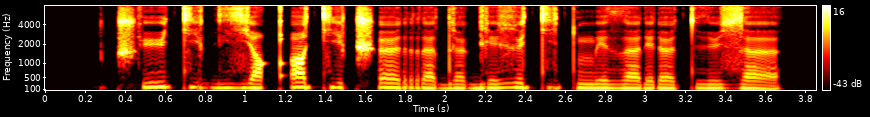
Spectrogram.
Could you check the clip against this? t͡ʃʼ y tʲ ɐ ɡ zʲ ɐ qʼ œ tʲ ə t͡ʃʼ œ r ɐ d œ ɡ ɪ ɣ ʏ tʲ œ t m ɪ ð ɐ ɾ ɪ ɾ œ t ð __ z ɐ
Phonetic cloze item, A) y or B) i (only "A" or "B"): A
